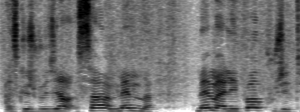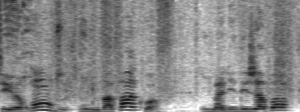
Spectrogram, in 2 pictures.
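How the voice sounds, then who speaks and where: A woman's voice: fairly high pitch, moderate pace. Congested young woman with a honking, nasal voice. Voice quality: nasal, honking voice from a blocked nose. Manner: rambling, informal. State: congested with a cold. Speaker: cosplay vlogger. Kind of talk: casual video chat. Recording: clearly noisy background.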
